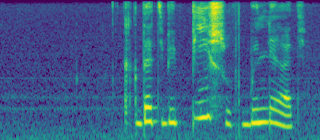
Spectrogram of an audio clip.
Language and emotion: Russian, angry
